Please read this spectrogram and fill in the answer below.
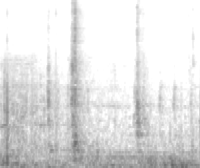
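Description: Hotel room door being pushed open, with two light clicks or knocks, one just under a second in and one about a second and a half in, over a low steady hum.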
